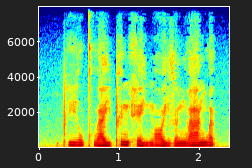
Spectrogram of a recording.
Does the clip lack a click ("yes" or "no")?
yes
